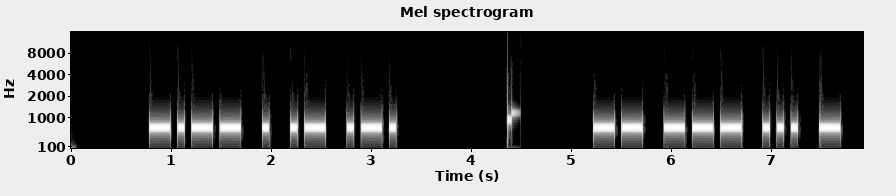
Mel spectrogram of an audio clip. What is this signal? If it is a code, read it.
Morse code, heard as a keyed tone, about 17 wpm, 700 Hz. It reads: YEAR MOST
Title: Sentences from Top 200 Words - New Word Drill - 17wpm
